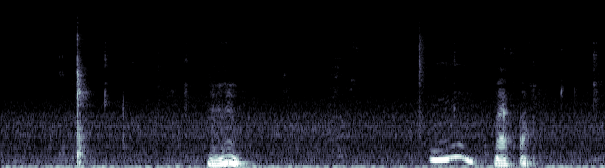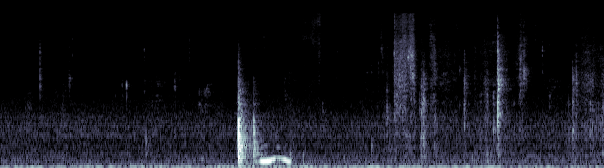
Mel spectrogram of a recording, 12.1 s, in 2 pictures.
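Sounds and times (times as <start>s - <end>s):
person humming: 2.1s - 2.5s, 4.3s - 4.8s
person chewing cookie: 5.3s - 10.0s.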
